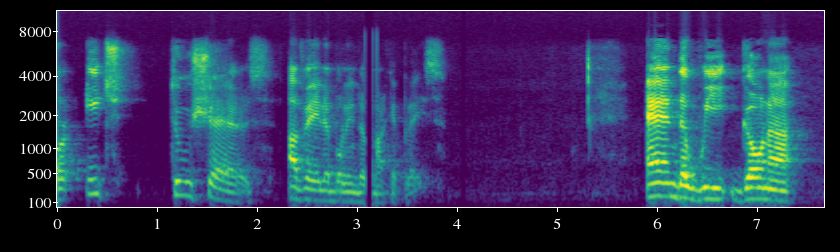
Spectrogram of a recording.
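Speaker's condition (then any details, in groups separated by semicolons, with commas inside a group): No condition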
